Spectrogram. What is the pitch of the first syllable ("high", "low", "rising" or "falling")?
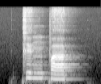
high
